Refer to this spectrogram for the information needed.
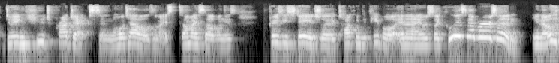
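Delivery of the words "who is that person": high, loud astonished question; high amazed wonder. Retold or imitated. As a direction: gasp at who you see. Amazed at vision of future self.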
